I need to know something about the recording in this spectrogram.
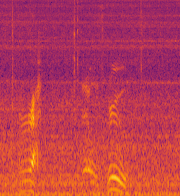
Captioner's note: grunts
